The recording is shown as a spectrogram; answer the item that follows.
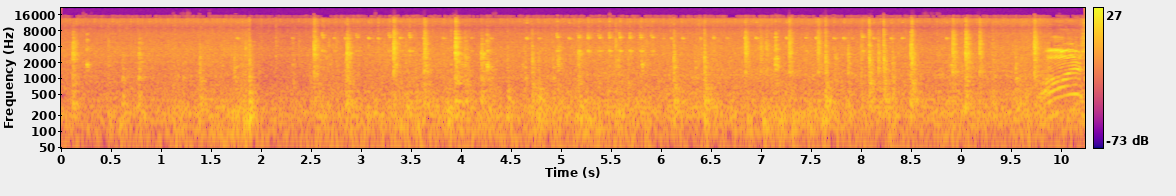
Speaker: the cab is making so much noise it's only tacked in four positions this was really just a test so all this noise you hear is the cab rattling and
